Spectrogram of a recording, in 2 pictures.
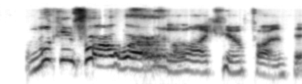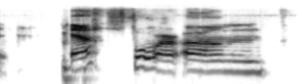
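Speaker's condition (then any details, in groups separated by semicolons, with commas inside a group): Cerebral palsy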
